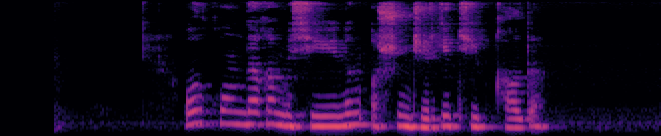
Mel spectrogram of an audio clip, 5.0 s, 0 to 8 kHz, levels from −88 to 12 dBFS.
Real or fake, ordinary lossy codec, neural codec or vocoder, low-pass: real; none; none; none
